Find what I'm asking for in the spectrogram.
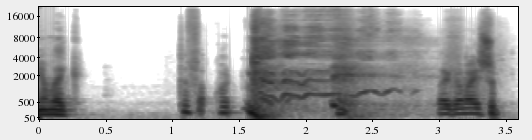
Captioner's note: Justin, Jamey and Liz laughing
